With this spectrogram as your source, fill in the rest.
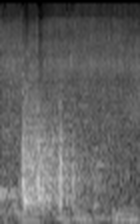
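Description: Chicken cooking in a pan with whole spices such as cinnamon, star anise, cloves and cardamom, giving a brief close sizzle and stirring scrape in two short bursts, fading to a low background hiss.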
